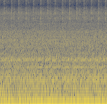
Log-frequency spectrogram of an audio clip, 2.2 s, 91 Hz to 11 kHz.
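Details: 1995 Ford F-150 5.0 V8 at idle: light, fast, even tick keeping time with the engine, seeming to come from the driver's side of the engine; top-end tick, source not yet pinned down, recorded for the audio.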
